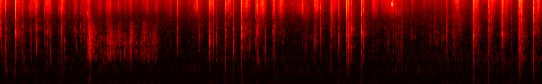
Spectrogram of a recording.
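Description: Tarot cards are shuffled for a reading, giving many quick, soft riffling clicks that stay fairly faint throughout, with no talking.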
